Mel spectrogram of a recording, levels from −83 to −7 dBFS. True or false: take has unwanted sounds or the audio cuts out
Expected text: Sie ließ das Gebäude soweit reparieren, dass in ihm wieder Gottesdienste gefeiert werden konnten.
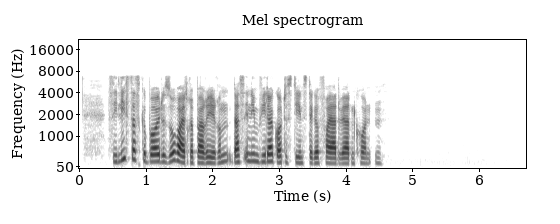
false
